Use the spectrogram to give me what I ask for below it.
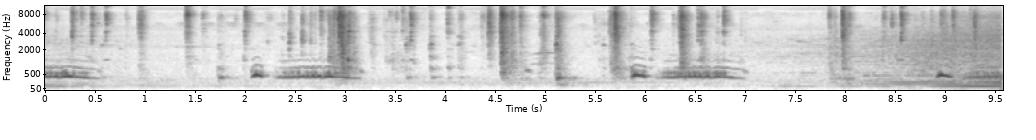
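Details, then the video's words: Captive pet zebra dove coaxed into calling nonstop: three low cooing phrases, each a brief upswept note followed by a drawn-out wavering coo, separated by loud clicks and knocks, with a faint hum underneath. "PUTER PELIHARAAN, DI PANCING BUNYI TIADA HENTI"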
